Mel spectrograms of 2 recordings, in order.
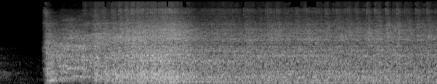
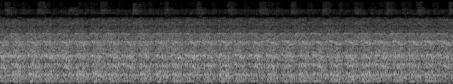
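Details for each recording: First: John Deere 450C bulldozer diesel, in neutral, after reseating a pushed-back spade in a connector: quick crank catches straight away, revs up and settles into steady idle; normal start. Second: John Deere 450C bulldozer diesel, sat six months, neutral safety switch jumped: steady starter cranking at about 150 turns a minute that never catches; crank no start.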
